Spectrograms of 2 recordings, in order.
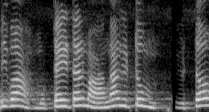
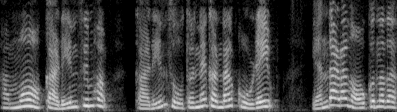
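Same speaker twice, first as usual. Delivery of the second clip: ordinary delivery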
